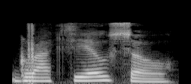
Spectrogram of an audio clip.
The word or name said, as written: grazioso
